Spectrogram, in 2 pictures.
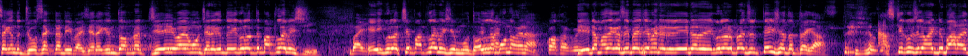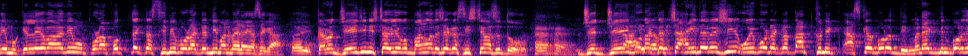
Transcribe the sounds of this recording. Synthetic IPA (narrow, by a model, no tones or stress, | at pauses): ʈakint̪ud͡ʑos̬ɛk̚ʈaɖifajseʈakint̪uapnaɾd͡ʑejbʱabemont͡ɕʰaɾakint̪ejɡulat̪̬epãt̪labeʃḭ | bejɡulat͡ɕʰep̬ãt̪̬labeʃ̬imud̪ʱɔlːemoneɦɔena̰kɔt̪ʰaejʈaamad̪eɾkat͡ɕʰebed͡ʑabeneɾeejʈaɾɾeɡulaɾpɾajt͡ɕ̬ʰolt̪eɾiʃɦat̪aɾʈːaka̰ | ea̰skekoɾt͡ɕʰilamaek̚ʈːubaɾajd̪imũkelːekebaɾajd̪imopɔɽapɾot̪ːek̚ʈasibʱipɾɔɖak̚ʈeɾɖimanbajɾakat͡ɕʰeka̰kaɾond͡ʑejd͡ʑinisʈaked͡ʑebaŋlad̪eʃ̬ɾɛk̚ʈas̬isʈemat͡ɕʰet̪od͡ʑed͡ʑejpɾoɖakʈat͡ɕaɦid̪abeʃ̬iojp̬ɔɾʈaɛk̚ʈat̪at̪̚kʰonikaskeɾpɔɾeɾd̪inmaneɛk̚d̪inpɔɾe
